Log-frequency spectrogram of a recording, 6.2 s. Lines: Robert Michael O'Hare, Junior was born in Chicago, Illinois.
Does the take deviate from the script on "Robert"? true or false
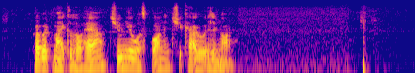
false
